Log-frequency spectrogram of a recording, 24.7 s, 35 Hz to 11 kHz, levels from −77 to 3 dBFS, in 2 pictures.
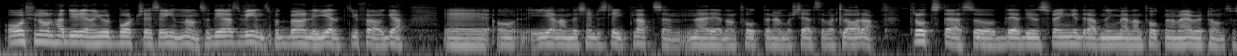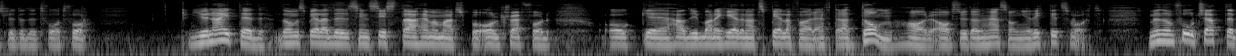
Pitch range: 115-130 Hz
